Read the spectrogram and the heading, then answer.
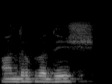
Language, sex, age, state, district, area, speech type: Marathi, male, 30-45, Maharashtra, Gadchiroli, rural, spontaneous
